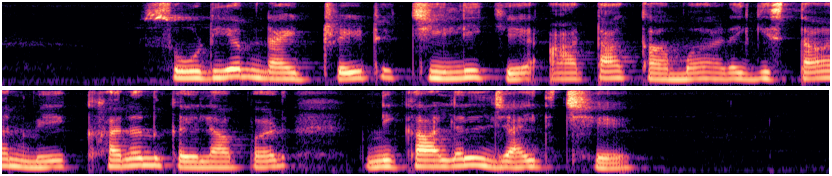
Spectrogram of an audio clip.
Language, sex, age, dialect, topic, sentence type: Maithili, female, 25-30, Southern/Standard, agriculture, statement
